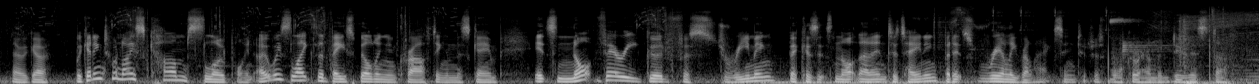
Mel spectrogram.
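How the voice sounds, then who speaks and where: Young man, deep voice, rambling gameplay chat, clear music playing behind. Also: animated, moderate pace, warm tone. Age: 20s. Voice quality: naturally deep voice. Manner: chatty, rambling, self-correcting. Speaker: gaming streamer. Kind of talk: casual live gameplay commentary.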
